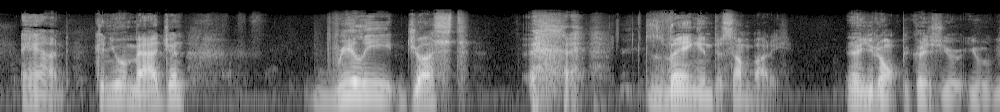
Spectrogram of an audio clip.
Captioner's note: expressing very angrily to them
